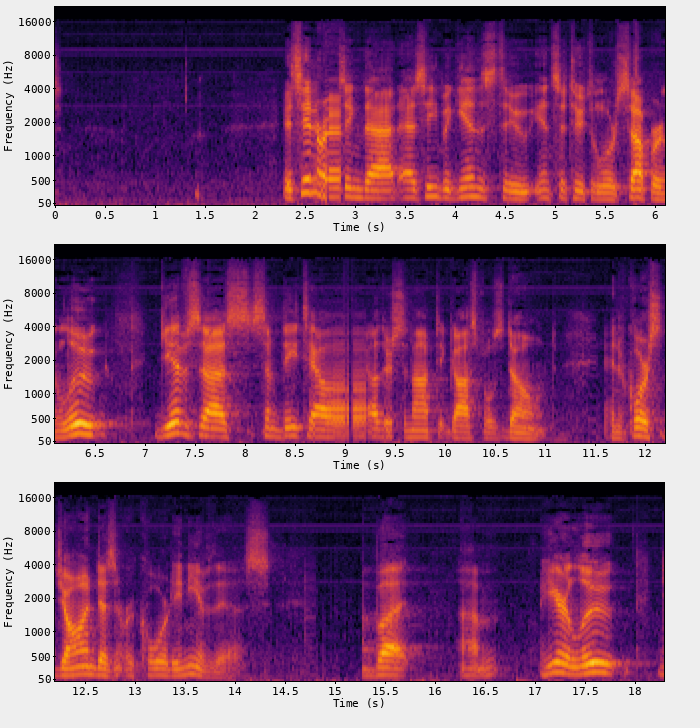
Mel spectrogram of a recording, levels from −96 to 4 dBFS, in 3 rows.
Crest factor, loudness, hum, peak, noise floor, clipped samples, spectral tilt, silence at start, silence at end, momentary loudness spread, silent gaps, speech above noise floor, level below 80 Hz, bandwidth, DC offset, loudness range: 20 dB; -21 LUFS; none; -2 dBFS; -56 dBFS; under 0.1%; -4 dB/octave; 0 s; 0 s; 17 LU; none; 35 dB; -60 dBFS; 16 kHz; under 0.1%; 7 LU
